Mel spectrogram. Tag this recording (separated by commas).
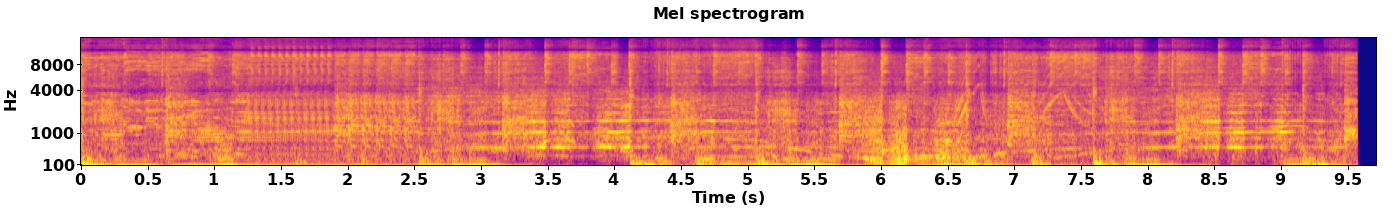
Sound effect, Music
